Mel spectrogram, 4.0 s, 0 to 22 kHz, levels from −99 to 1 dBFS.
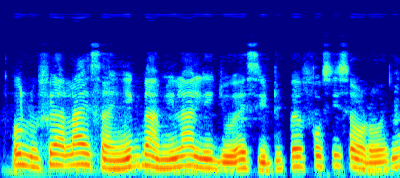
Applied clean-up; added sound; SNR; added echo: none; none; none; none.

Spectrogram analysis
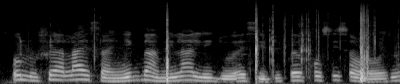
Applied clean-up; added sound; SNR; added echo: none; Crack; 6 dB; none.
